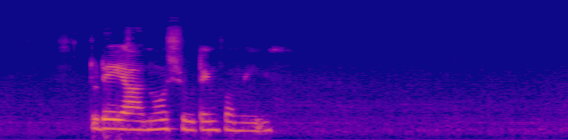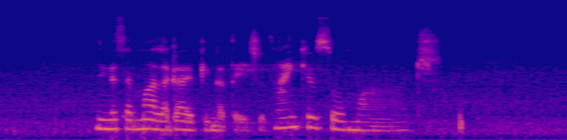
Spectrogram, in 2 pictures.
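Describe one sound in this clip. A young woman speaks calmly and close up, in short bursts with pauses.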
